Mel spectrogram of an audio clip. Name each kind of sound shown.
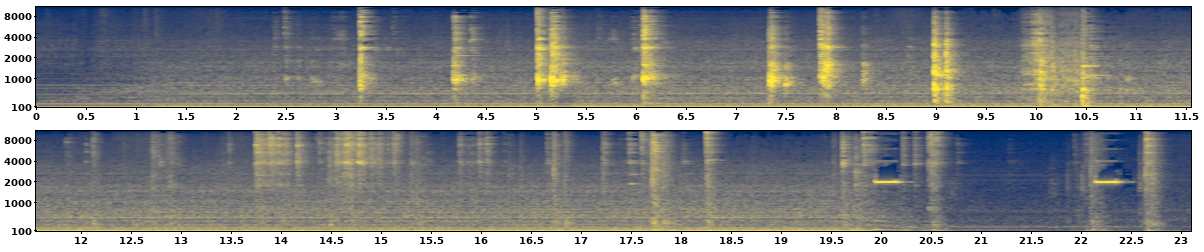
microwave, cutlery and dishes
